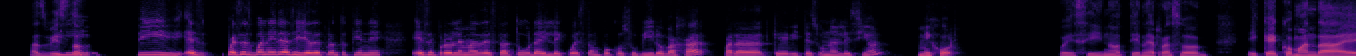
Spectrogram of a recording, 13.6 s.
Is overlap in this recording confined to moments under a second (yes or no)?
yes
